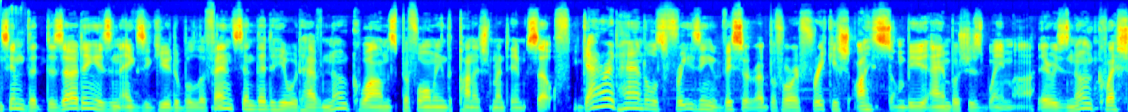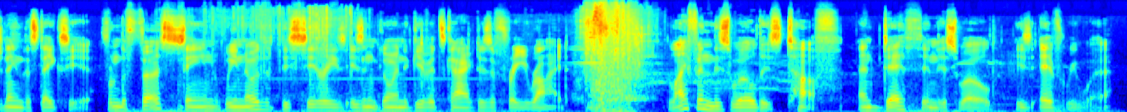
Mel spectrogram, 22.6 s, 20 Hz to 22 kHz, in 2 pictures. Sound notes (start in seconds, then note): 17.0 sword noise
